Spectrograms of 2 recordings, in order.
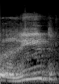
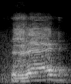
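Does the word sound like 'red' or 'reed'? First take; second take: reed; red. First: The vowel is long, as in 'reed'. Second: The vowel is short, as in 'red'. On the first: It is the base form of the verb. "यानी कि इसको रीड" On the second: It is the past form of the verb. "जब second form के रूप में बोलेंगे तो इसका रीड नहीं निकलेगा, रेड निकलेगा"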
